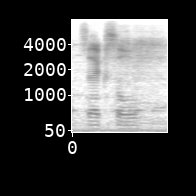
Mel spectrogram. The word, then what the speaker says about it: Zexal: don't know much about Zexal. Turns out you don't pronounce it Zeal like a friend of mine said.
